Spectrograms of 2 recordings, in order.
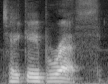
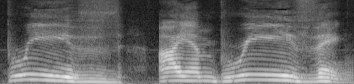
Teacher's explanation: Breath is a noun. Take a breath, unvoiced. But when you change it into a verb, the vowel changes and it becomes breathe. I am breathing with a voiced TH.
